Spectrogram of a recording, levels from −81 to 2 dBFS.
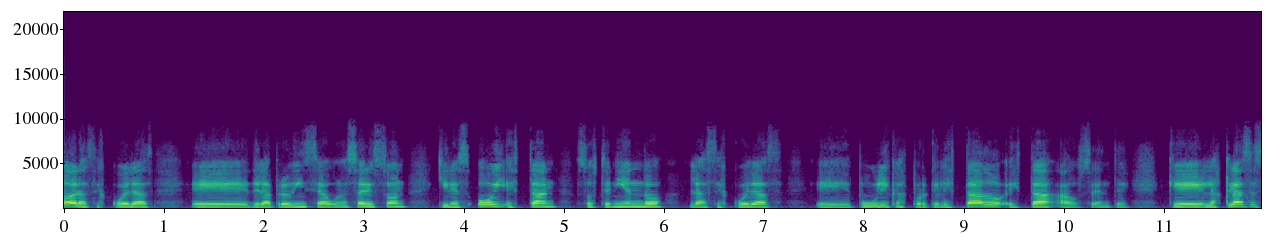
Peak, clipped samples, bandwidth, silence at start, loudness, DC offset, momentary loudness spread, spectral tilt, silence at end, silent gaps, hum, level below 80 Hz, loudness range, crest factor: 0 dBFS; under 0.1%; 9.2 kHz; 0 s; -18 LUFS; under 0.1%; 12 LU; -6 dB/octave; 0 s; none; none; -60 dBFS; 2 LU; 16 dB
